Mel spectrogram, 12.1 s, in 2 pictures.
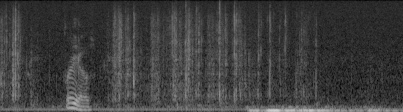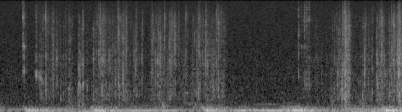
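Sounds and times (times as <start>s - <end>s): corn chips crunching: 0.0s - 0.6s, 1.6s - 4.8s, 6.4s - 9.5s, 10.5s - 12.0s
low rumble: 3.7s - 12.0s.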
